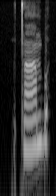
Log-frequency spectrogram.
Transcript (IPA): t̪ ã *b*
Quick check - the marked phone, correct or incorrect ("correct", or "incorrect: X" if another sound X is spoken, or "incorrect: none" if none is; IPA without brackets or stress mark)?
correct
